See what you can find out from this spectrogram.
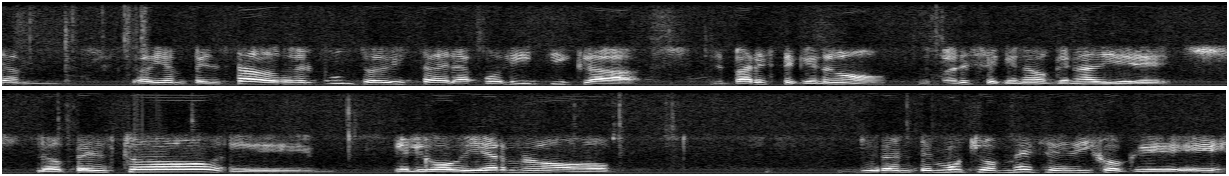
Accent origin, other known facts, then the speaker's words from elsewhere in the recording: Argentina; obviamente como tantos argentinos y argentinas trabajando quizá demasiado para tener un sueldo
